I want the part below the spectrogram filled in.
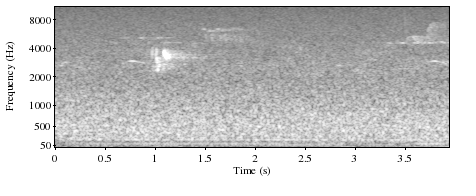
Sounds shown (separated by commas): Western Tanager call, Pacific-slope Flycatcher call, warbler song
